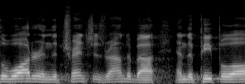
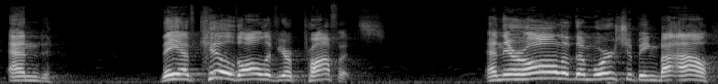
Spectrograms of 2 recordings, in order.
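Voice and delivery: loud, higher-pitched complaint to the Lord; Elijah's lament; 8 semitones higher, 5 dB louder than usual. Retold or imitated. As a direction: plead your case, climbing louder and higher. Acts out Elijah's aggrieved complaint to God.

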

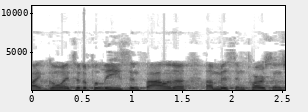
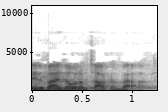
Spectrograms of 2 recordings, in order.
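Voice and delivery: ordinary talk

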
